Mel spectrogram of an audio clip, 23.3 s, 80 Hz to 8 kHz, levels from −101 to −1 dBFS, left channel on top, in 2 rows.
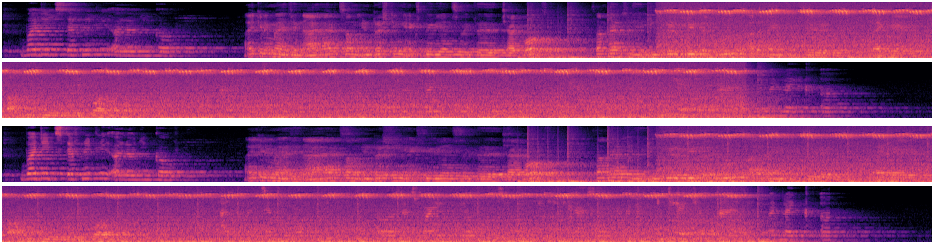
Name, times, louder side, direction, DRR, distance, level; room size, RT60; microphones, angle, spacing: voice 1, 0.2-2.2 14.3-15.8 16.3-19.5 19.8-22.0, right 3 dB, 65° right, 4 dB, 0.8 m, -42 dB
voice 2, 3.0-6.8 7.4-10.4 10.8-13.0, left 1 dB, 55° left, 1 dB, 0.9 m, -34 dB
sound 1, 6.3-21.3, right 1 dB, 30° right, 0.8 m, -35 dB
sound 2, 8.2-20.9, left 4 dB, 15° left, 0.5 m, -29 dB
12.5 x 5.7 x 4.3 m, 2.2 s
head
